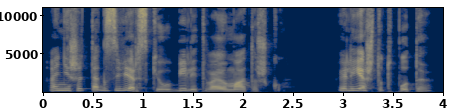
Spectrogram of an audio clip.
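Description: A woman's voice: high voice, big pitch swings, normal speed, dry recording, studio quality, pitched above the performer's own voice. Sneering storybook nobleman, taunting and sing-song, voiced by a woman narrator. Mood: mocking. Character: sneering mocking male noble brother, smug.

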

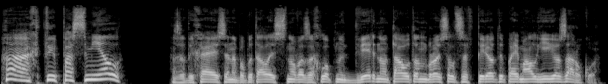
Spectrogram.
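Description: A man narrating a novel aloud with a steady, dramatic reading. His voice sits mid-range in pitch, and the recording is dry with no room echo. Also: fast talker. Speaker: audiobook narrator.

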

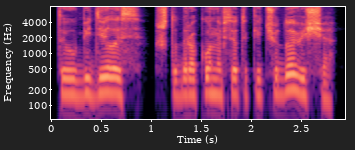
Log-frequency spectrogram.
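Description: A woman's voice: sits low, level tone, a little fast, warm tone, no echo, studio quality. A woman doing a stern, caring dragon man. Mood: worried. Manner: patient, then sharply scolding. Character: young male dragon, caring but stern. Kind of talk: audiobook narration.

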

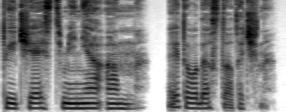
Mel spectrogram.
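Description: A reader voicing a teasing, domineering male demon who speaks low and drawn-out. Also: flat delivery, gravelly, darkish tone, no room sound, studio quality, close to an everyday voice.

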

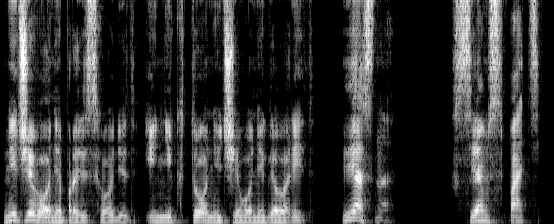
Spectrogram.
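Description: A man's voice: on the low side, takes it slowly. A man voicing a harsh female commander who barks curt orders, in an audiobook. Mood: stern. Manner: barking, curt.

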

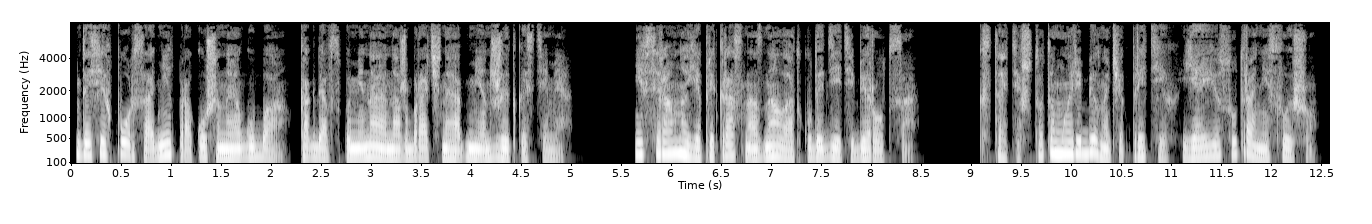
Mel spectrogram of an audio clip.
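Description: A woman narrating a first-person audiobook with wry, lively storytelling. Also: low-pitched, no room sound, clean studio sound.

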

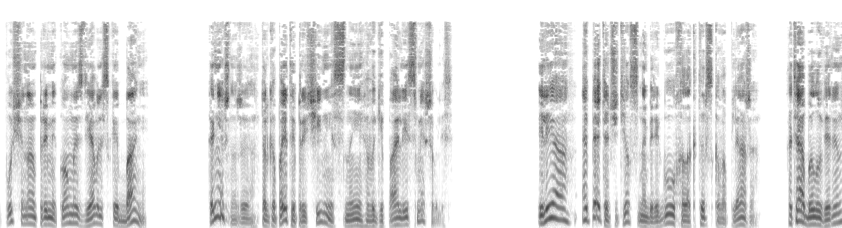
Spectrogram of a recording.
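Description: A man narrating a novel in an expressive, measured audiobook reading. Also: lowish voice, breathy edge, dry recording, clean studio sound. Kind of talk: scripted narration.

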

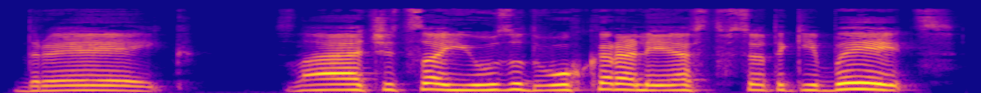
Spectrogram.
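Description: Brief: aging king father, remorseful and stern, slow loud muttering, voiced by a woman narrator. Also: medium pitch, close to an everyday voice. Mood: remorseful, muddled.

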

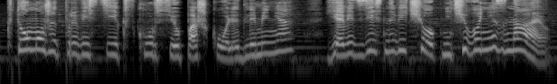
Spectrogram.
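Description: A woman's voice: high-pitched, lively intonation, normal speed, soft background music. A woman voicing a young teacher who speaks in an earnest, kind way. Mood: eager.

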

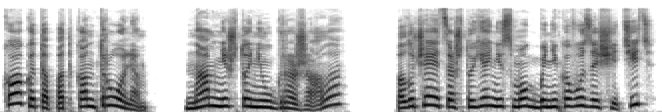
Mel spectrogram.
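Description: Woman narrator giving a high, eager, headstrong boy dragon, dry close read. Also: expressive, moderate pace, darkish tone, no echo, lightly acted. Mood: indignant.

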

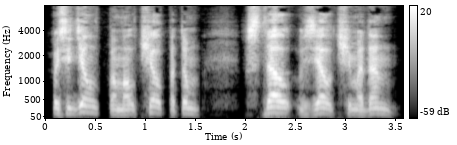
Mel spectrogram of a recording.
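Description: A man narrating a novel aloud with lively, expressive storytelling. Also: medium pitch, a little slow, no echo. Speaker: audiobook narrator. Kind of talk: scripted narration.

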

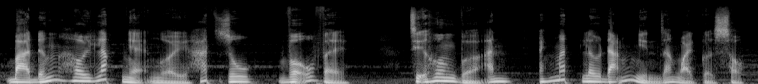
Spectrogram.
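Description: A man narrating a ghost story in an expressive, animated storytelling manner. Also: a little slow, soft background music. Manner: lively, expressive storytelling with big pitch swings.

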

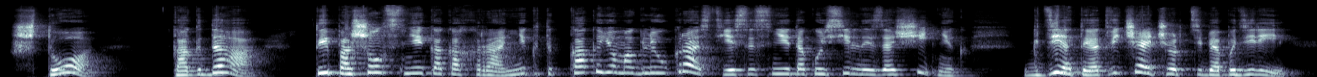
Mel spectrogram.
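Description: A woman voicing an anxious, hot-tempered young man who commands loudly, in an audiobook. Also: very high-pitched, expressive, unhurried, voice pushed up, heavily acted. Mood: alarmed. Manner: loud, commanding, hissing.

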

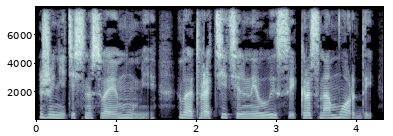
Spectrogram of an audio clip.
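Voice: steady tone, moderate pace, no echo, studio quality, close to an everyday voice. Reader as a furious hysterical widow. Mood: indignant. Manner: shrill outrage, theatrical complaints. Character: indignant plump middle-aged widow, hysterical.

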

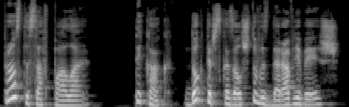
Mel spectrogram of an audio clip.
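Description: A woman's voice: medium pitch, big pitch swings, unhurried. A woman reading a teasing, nosy young woman. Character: lively teasing young woman, curious meddler.

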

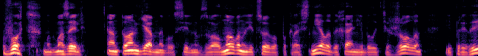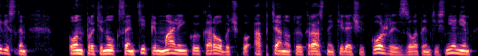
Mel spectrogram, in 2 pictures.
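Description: A male audiobook narrator reads in a measured, even storytelling manner. His voice has a husky grain, and the sound is close and dry with no room around it. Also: lowish voice, no room sound. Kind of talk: scripted narration.

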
